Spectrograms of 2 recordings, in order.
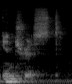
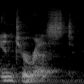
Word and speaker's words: interest: Look how I say the word interest, right? Not three syllables, not interest. Interest. Two syllables. She has a strong interest in environmental issues.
